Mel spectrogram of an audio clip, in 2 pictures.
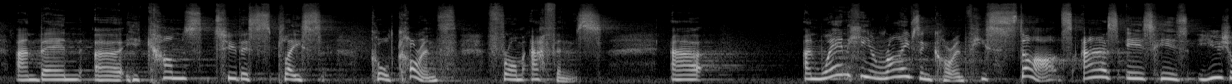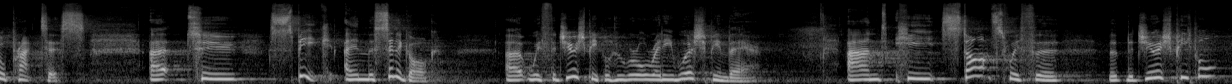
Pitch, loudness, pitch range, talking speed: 230 Hz, -24 LUFS, 210-275 Hz, 125 wpm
